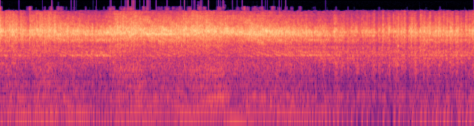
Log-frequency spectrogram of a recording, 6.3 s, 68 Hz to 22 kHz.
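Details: 1998 Dodge Dakota 3.9 V6, swapped engine that had no spark because the distributor didn't turn due to a broken camshaft gear, after repair: catches promptly, revs hard, then runs steady and even; normal start and idle.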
